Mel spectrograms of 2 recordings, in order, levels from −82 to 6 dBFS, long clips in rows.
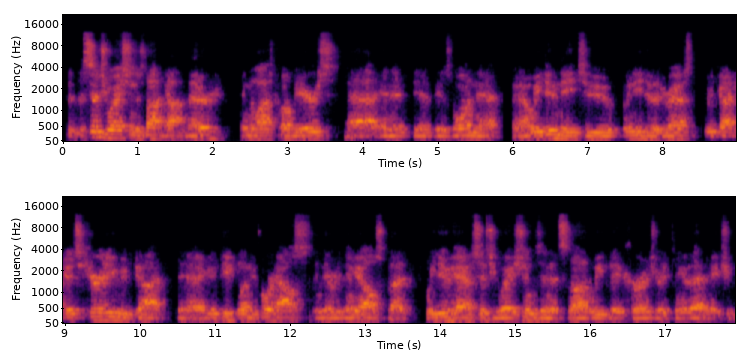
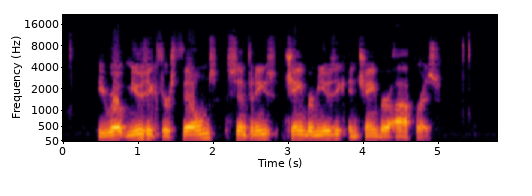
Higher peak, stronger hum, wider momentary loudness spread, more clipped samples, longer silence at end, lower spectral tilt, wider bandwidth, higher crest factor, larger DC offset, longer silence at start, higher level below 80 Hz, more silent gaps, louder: second, -8 dBFS vs 0 dBFS; neither; second, 7 LU vs 10 LU; neither; second, 0 s vs 0.8 s; about the same, -4 dB/octave vs -5 dB/octave; first, 12.5 kHz vs 11 kHz; about the same, 16 dB vs 14 dB; neither; second, 0.05 s vs 0.45 s; second, -68 dBFS vs -62 dBFS; neither; second, -24 LUFS vs -14 LUFS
